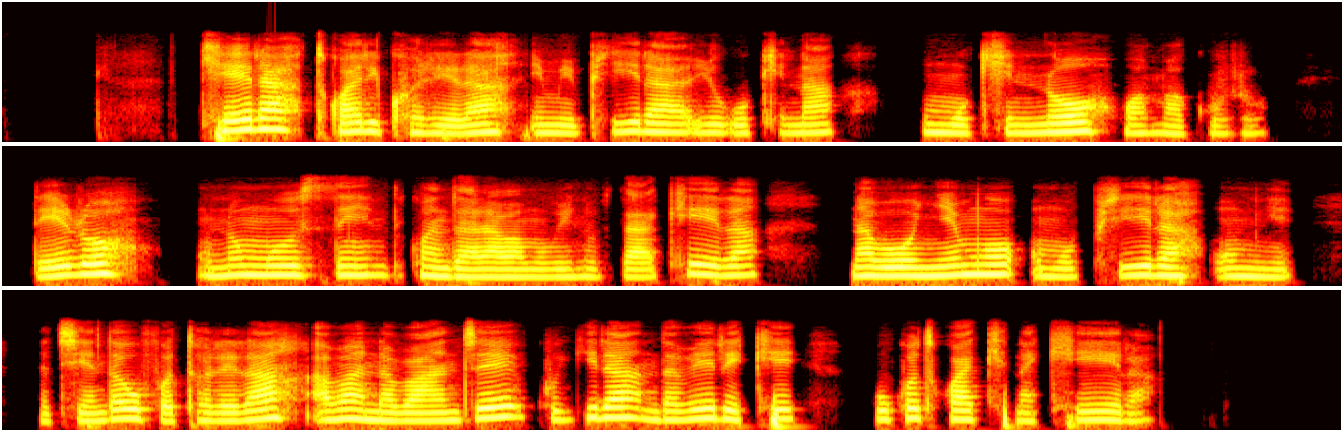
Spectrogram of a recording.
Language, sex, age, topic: Rundi, female, 25-35, education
